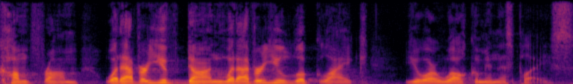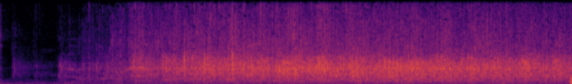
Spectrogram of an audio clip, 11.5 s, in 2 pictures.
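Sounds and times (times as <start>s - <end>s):
speech: 0.0s - 5.8s
audience applauding: 6.1s - 11.4s.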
